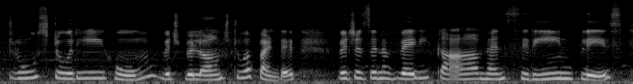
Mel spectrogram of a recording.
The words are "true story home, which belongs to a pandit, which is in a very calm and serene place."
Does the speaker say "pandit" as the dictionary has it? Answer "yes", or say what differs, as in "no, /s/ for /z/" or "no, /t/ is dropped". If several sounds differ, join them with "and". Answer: yes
